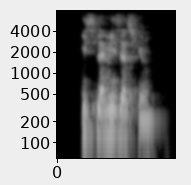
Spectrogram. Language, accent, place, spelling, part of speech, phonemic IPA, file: French, France, Lyon, islamisation, noun, /i.sla.mi.za.sjɔ̃/, LL-Q150 (fra)-islamisation.wav
- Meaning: Islamization (act of making Islamic)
